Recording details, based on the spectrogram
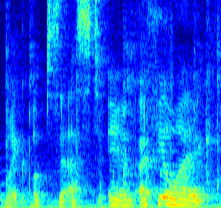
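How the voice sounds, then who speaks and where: She has a mid-range, dark-toned voice and speaks without hurry. A young fashion blogger from Munich, Germany, she chats enthusiastically about her clothes in a casual interview, showing off her wardrobe and saying "like" and "you know" a lot. The room is echoey, with music playing behind her.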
